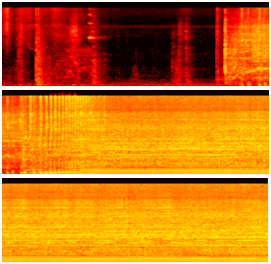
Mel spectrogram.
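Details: Lawn mower after its leaking valve cover gasket was fixed with silicone; bolts had vibrated out and oil dripped onto the exhaust, causing white smoke. Short crank, catches about three seconds in, settles into a steady, even run; smoke gone, pulley works; normal running.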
